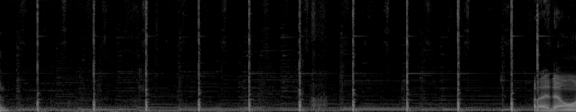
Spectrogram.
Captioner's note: hammering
